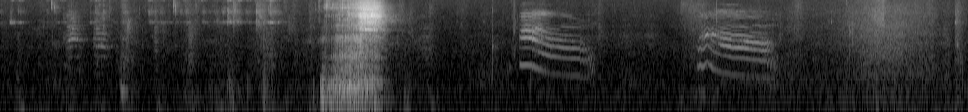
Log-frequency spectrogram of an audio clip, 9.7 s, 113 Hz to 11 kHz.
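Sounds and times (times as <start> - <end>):
cat retching and vomiting: 3.2 - 4.0.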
